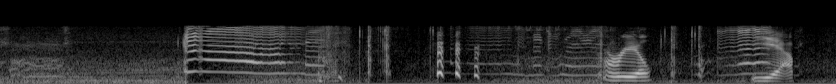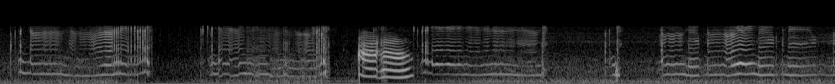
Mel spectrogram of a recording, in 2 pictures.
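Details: Pet fox playing, giving a busy run of quavering whines, sharp yelps and short squeals, some calls rising then dropping, repeated every second or two with brief pauses.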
